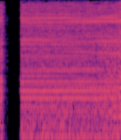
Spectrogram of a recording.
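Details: HPS grow light just switched on and still heating up. A steady electrical buzz with a thin high whine from the ballast/lamp, louder than before; hoped to fade once warm.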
